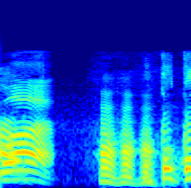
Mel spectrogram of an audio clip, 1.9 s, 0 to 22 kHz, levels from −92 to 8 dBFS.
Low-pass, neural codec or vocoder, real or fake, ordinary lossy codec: 7.2 kHz; none; real; none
